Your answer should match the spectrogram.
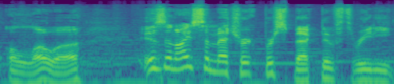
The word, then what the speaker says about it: ELOA: to look at eloa eloa standing for the mild the Ingy Elite Lord of alliance or simply pronounced aloa is an isometric perspective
